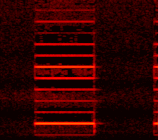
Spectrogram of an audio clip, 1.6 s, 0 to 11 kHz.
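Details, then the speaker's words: HP ProDesk 400 G3 Mini with non-T i5-6500 CPU (from EliteDesk 800 G2 Mini), standard 65 W supply: long steady beeps, POST code three long, four short, read as wrong power supply. "okay so three long 1 2 3 4 and four short let's just verify what that is uh just a quick check and it does sound like yes it's basically saying hey you don't have the right power supply"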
